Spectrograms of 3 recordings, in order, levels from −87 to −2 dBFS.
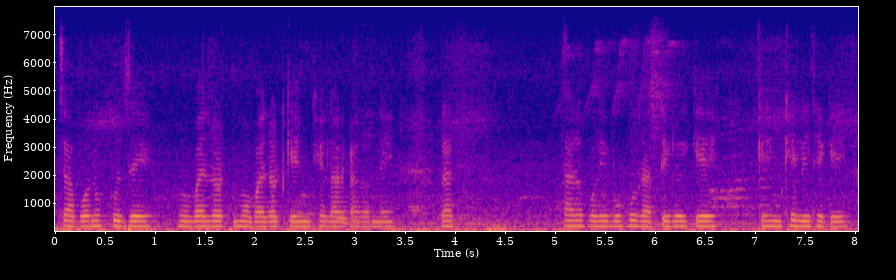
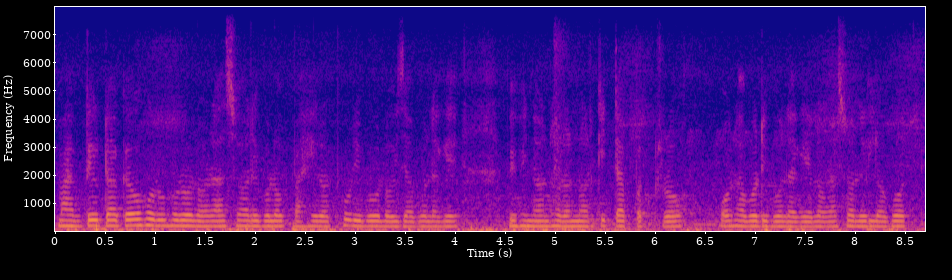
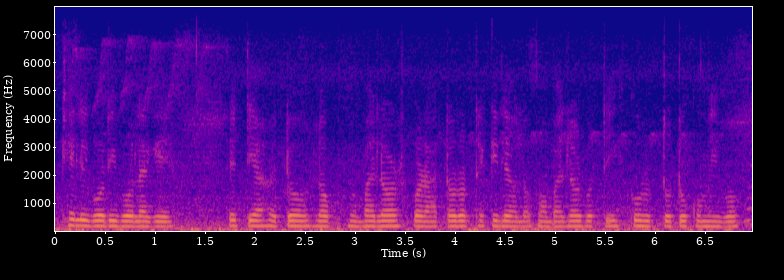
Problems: background sounds at intervals, background conversations at intervals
